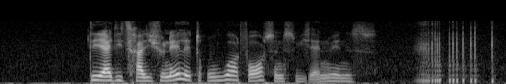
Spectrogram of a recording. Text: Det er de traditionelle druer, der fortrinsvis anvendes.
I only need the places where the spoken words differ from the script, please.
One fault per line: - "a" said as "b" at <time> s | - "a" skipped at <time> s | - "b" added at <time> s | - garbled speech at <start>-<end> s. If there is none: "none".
- "der" skipped at 2.4 s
